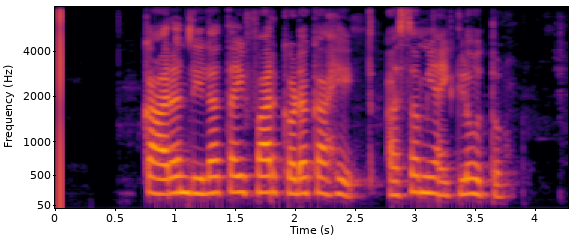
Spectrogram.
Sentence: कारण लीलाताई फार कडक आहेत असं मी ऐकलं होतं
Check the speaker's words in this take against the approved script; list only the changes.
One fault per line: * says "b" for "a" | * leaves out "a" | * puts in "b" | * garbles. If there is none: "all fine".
all fine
